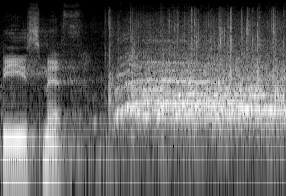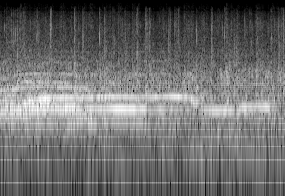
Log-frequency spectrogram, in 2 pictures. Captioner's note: audience cheers and claps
